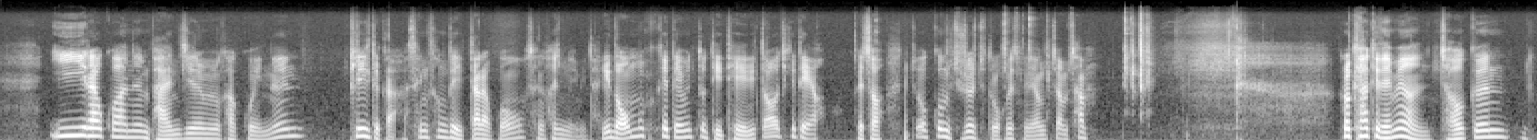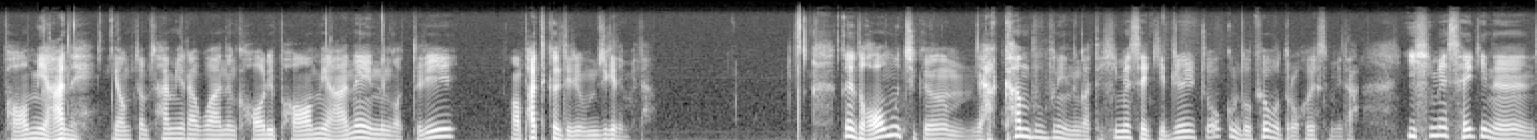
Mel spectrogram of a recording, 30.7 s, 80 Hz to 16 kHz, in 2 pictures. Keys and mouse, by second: 8.5 click, 10.1 click, 10.1-11.4 typing, 11.3 click, 11.4 Return, 11.4 click, 13.4 click, 16.3 click, 16.4 Return, 16.4 KP_0, 16.4 KP_Decimal, 16.4 KP_3, 20.8 Return, 20.8 click, 20.8 KP_3, 20.8 KP_Decimal, 22.0 Return, 22.0 click, 23.8 click.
